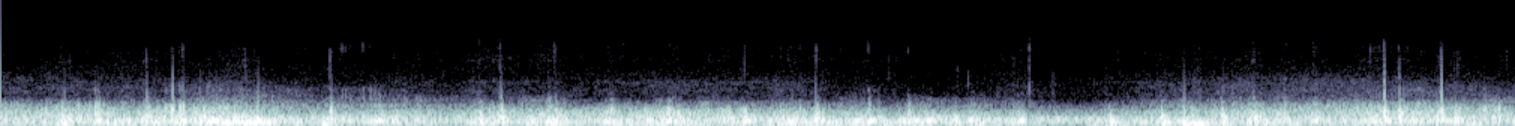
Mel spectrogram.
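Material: Silicone.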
